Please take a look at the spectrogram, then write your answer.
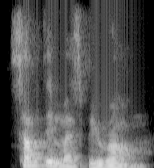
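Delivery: ordinary talk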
